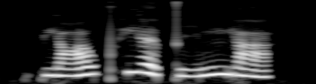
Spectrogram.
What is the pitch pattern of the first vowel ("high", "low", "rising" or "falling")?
rising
